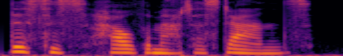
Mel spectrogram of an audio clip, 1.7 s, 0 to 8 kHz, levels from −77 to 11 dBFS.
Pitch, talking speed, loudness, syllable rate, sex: 190 Hz, 210 wpm, -18 LUFS, 4.7 syllables/s, female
